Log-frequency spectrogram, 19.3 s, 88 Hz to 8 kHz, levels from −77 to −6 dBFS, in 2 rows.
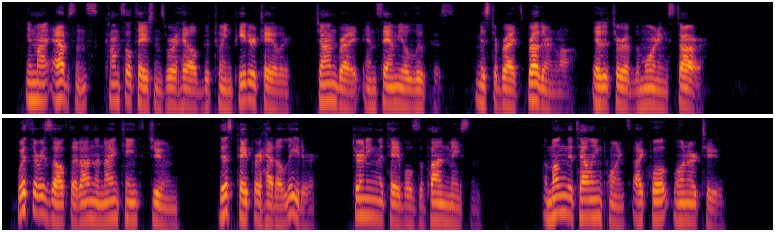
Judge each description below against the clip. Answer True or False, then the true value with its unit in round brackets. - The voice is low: True (130 Hz)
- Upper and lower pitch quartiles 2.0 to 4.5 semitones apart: True (3.9 semitones)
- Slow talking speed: False (175 wpm)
